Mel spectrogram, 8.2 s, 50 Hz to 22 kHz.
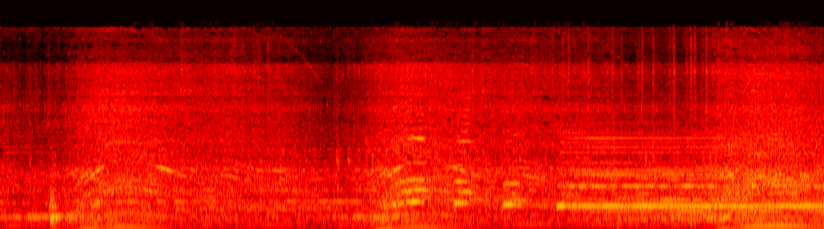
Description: First start of the 1.6 THP Peugeot 207 Le Mans at the action terrain. It ran on 2 cylinders, with a long list of fault codes: P0087, P0772, P1336, P1338, P1340...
